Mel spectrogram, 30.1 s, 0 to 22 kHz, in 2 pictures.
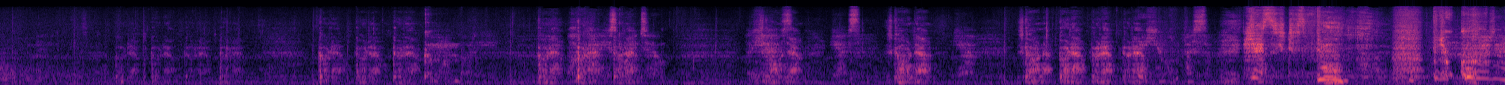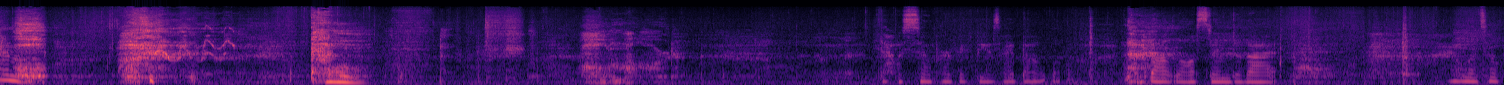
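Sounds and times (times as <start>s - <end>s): person whispering: 1.2s - 2.5s, 3.2s - 6.7s, 7.5s - 13.5s, 14.2s - 15.6s, 20.0s - 21.9s.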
